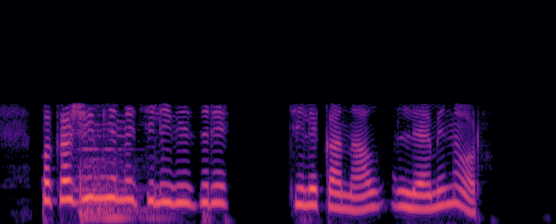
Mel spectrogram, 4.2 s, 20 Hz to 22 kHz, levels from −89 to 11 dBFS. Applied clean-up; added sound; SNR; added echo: classical method Wiener filter.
